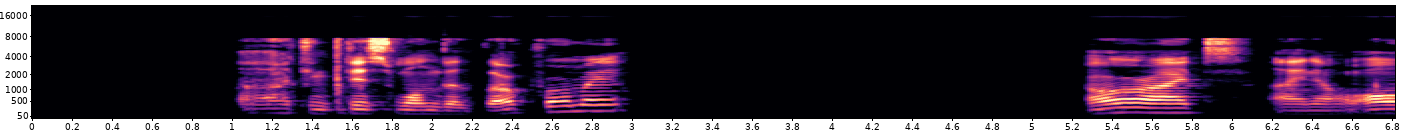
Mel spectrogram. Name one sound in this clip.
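A man speaks calmly and close into a microphone, with pauses.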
